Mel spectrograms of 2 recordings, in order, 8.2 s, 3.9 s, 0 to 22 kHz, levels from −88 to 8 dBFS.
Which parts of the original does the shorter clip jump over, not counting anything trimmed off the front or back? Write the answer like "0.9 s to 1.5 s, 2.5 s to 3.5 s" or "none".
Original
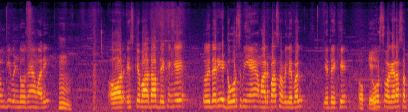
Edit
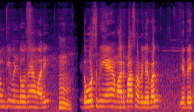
1.7 s to 4.5 s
